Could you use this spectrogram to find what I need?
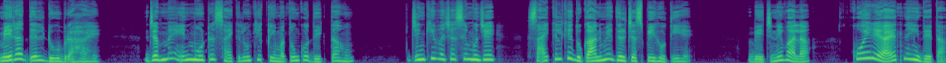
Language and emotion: Urdu, sad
